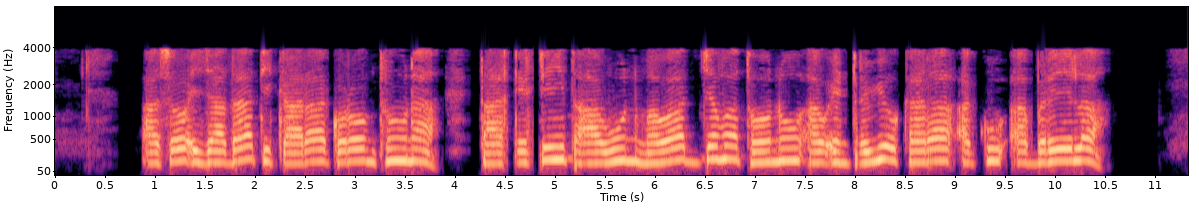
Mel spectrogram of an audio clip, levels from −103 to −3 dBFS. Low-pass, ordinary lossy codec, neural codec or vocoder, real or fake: 7.2 kHz; AAC, 16 kbps; none; real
